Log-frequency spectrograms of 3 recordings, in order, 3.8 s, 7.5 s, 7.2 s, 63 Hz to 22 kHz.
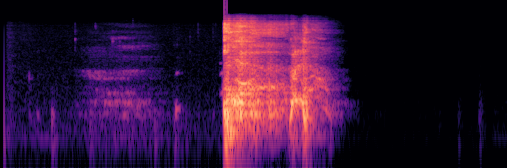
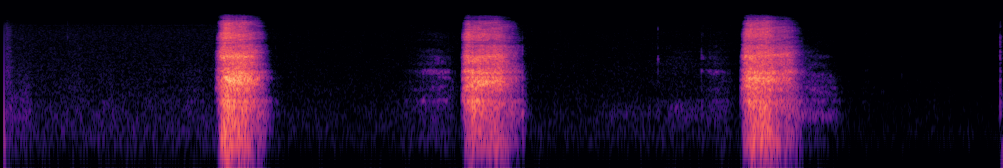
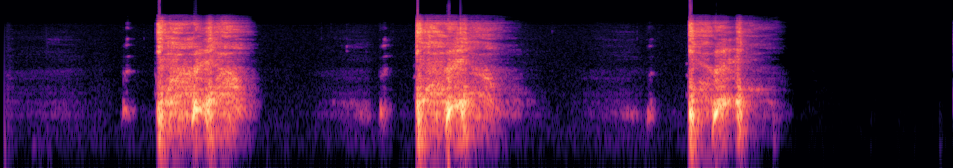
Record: {"cough_length": "3.8 s", "cough_amplitude": 32476, "cough_signal_mean_std_ratio": 0.29, "exhalation_length": "7.5 s", "exhalation_amplitude": 16665, "exhalation_signal_mean_std_ratio": 0.27, "three_cough_length": "7.2 s", "three_cough_amplitude": 32768, "three_cough_signal_mean_std_ratio": 0.34, "survey_phase": "beta (2021-08-13 to 2022-03-07)", "age": "45-64", "gender": "Female", "wearing_mask": "No", "symptom_none": true, "smoker_status": "Never smoked", "respiratory_condition_asthma": false, "respiratory_condition_other": false, "recruitment_source": "REACT", "submission_delay": "15 days", "covid_test_result": "Negative", "covid_test_method": "RT-qPCR"}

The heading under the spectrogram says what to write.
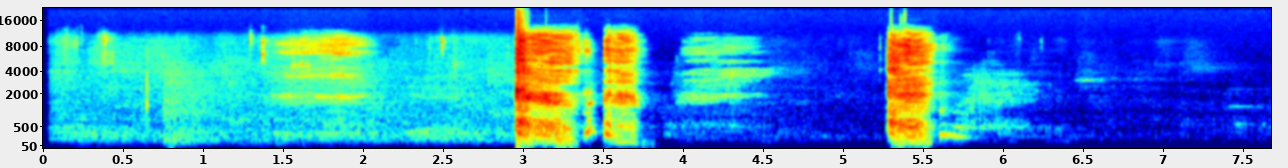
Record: {"three_cough_length": "7.7 s", "three_cough_amplitude": 32768, "three_cough_signal_mean_std_ratio": 0.24, "survey_phase": "beta (2021-08-13 to 2022-03-07)", "age": "45-64", "gender": "Female", "wearing_mask": "No", "symptom_new_continuous_cough": true, "symptom_runny_or_blocked_nose": true, "symptom_diarrhoea": true, "symptom_fatigue": true, "symptom_loss_of_taste": true, "symptom_onset": "5 days", "smoker_status": "Ex-smoker", "respiratory_condition_asthma": false, "respiratory_condition_other": false, "recruitment_source": "Test and Trace", "submission_delay": "3 days", "covid_test_result": "Negative", "covid_test_method": "RT-qPCR"}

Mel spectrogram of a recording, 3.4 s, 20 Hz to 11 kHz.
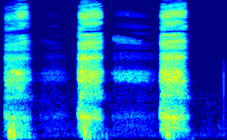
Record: {"exhalation_length": "3.4 s", "exhalation_amplitude": 14528, "exhalation_signal_mean_std_ratio": 0.48, "survey_phase": "beta (2021-08-13 to 2022-03-07)", "age": "18-44", "gender": "Female", "wearing_mask": "No", "symptom_cough_any": true, "symptom_runny_or_blocked_nose": true, "symptom_fatigue": true, "smoker_status": "Never smoked", "respiratory_condition_asthma": false, "respiratory_condition_other": false, "recruitment_source": "Test and Trace", "submission_delay": "2 days", "covid_test_result": "Negative", "covid_test_method": "ePCR"}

